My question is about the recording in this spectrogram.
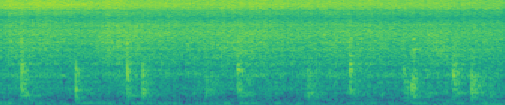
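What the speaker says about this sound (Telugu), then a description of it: "ఇప్పుడు ఇది ఫ్రై అవుతూ ఉంటుంది" Thinly sliced onions sizzle steadily in a pan for chicken curry, with frequent scraping stirs of a spatula cutting through the continuous close frying hiss.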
